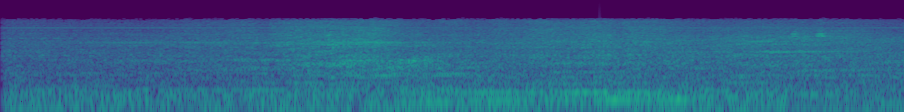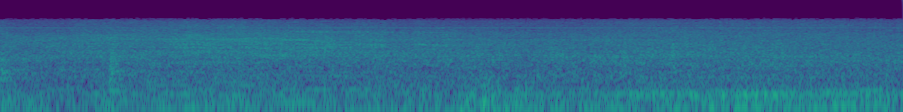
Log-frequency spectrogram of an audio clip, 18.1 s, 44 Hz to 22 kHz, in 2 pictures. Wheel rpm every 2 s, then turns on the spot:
0, 0, 0, 0, 0, 0, 0, 0, 0.
none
